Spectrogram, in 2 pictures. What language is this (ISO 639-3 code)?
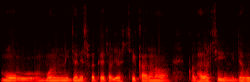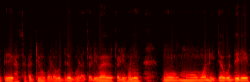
ori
